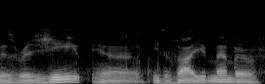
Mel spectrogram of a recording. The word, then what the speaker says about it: Rahjeet: Is that how you say it? Rajit. Rahjeet, you got it.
